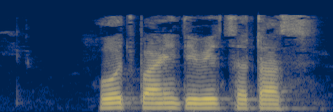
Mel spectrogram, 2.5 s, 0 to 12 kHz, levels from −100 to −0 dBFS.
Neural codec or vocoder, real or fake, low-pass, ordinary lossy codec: none; real; 7.2 kHz; AAC, 32 kbps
